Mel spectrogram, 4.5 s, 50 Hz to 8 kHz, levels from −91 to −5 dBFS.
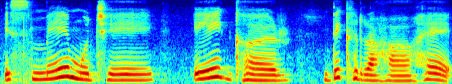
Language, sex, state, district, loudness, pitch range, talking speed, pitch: Hindi, female, Madhya Pradesh, Katni, -14 LUFS, 195-235 Hz, 95 wpm, 210 Hz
